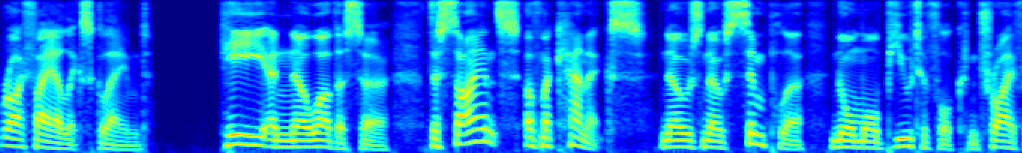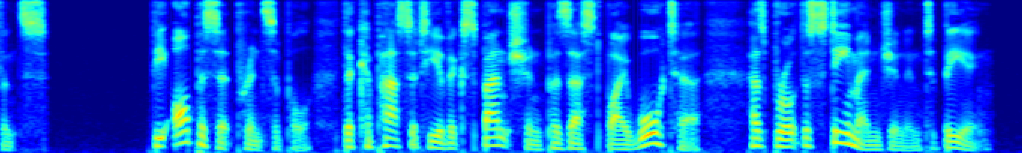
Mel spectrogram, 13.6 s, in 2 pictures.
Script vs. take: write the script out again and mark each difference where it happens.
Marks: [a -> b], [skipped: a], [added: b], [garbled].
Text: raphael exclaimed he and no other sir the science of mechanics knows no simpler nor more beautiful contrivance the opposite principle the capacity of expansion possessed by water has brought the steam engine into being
raphael exclaimed he and no other sir the science of mechanics knows no simpler nor more beautiful contrivance the opposite principle the capacity of expansion possessed by water has brought the steam engine into being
